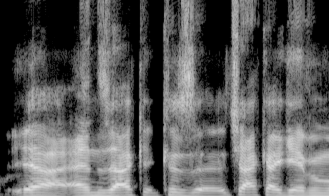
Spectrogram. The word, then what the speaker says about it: Xhekaj: His nickname is Wi-Fi because his last name is spelled like Xhekaj and it's pronounced Jack Eye.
